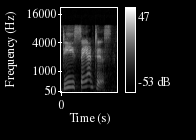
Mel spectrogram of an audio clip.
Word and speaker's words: DeSantis: But I just found out his name is pronounced DeSantis.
